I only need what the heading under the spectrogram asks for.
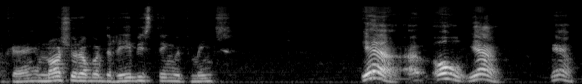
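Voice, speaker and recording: His voice sits a little high, with lively intonation, a slightly slow pace and a touch of roughness. The man is a livestream host telling stories in a loose, hesitant, filler-heavy way while chatting with viewers and going through their comments.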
